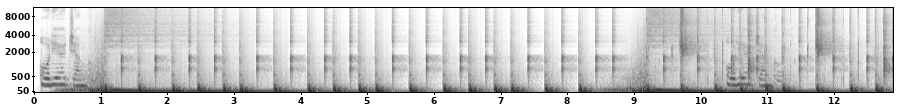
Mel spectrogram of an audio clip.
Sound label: clap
